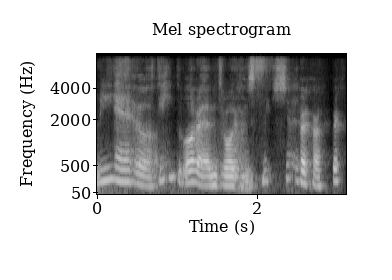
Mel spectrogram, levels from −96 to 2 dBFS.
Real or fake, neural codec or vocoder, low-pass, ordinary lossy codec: fake; codec, 16 kHz in and 24 kHz out, 0.6 kbps, FocalCodec, streaming, 2048 codes; 7.2 kHz; none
